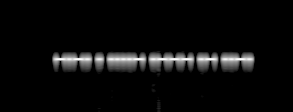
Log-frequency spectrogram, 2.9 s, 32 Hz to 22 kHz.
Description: Morse code, heard as a keyed tone, about 37 wpm, 700 Hz. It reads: CE4JAF
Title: DXCC-100 Call Signs - 6 Characters - 40wpm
